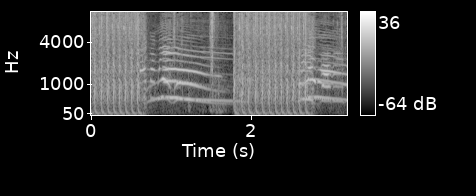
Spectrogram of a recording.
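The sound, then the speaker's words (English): Rapid Gatling machine-gun fire sound effect in two loud, dense bursts of fast repeating shots. A wavering, high tonal cry sounds in the pause between them and trails into the second burst. “You are being attacked by a pale lemur who is shooting babies from her fur like a Gatling machine gun.”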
